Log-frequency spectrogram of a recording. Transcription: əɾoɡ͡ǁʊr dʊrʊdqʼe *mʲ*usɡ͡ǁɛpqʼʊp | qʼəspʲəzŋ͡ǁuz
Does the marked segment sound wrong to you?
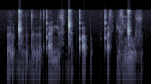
no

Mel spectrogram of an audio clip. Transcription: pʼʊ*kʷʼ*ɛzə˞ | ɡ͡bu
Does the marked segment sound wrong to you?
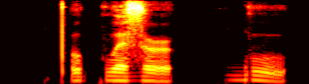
yes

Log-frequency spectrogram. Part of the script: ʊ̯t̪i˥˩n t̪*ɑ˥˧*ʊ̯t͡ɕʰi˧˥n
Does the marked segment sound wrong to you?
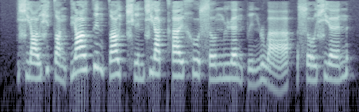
yes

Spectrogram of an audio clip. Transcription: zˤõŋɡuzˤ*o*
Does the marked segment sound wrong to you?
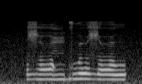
no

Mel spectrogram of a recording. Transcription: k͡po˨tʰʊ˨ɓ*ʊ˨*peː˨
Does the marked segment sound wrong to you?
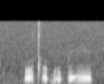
yes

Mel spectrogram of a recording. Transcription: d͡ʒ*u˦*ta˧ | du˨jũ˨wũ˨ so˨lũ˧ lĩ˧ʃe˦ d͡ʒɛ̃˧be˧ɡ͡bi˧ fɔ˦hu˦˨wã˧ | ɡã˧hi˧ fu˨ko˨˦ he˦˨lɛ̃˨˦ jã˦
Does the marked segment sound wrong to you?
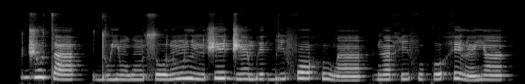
yes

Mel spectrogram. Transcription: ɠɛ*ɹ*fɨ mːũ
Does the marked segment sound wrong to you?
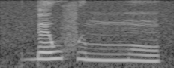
yes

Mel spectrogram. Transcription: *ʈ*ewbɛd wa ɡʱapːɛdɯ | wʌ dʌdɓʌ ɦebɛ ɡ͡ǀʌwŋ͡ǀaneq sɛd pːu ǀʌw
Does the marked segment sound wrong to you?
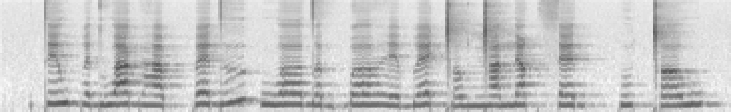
yes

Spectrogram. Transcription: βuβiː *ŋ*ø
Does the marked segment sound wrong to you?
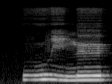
no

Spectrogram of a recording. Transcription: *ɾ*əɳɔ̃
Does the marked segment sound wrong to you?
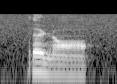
no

